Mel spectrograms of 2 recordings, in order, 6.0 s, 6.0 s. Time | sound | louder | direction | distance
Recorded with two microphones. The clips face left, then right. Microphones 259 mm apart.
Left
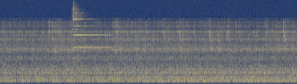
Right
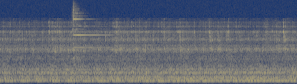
1.4 | a bell | even | 50° right (ahead or behind) | 5.5 m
